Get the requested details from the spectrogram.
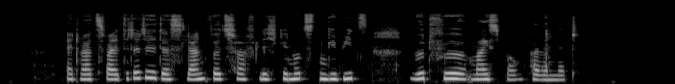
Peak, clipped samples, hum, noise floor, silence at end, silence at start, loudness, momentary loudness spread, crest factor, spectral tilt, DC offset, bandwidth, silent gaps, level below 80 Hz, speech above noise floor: -12 dBFS; under 0.1%; none; -76 dBFS; 1 s; 0.65 s; -26 LUFS; 13 LU; 16 dB; -3.5 dB/octave; under 0.1%; 11.5 kHz; none; -80 dBFS; 50 dB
